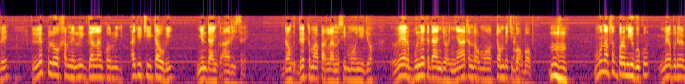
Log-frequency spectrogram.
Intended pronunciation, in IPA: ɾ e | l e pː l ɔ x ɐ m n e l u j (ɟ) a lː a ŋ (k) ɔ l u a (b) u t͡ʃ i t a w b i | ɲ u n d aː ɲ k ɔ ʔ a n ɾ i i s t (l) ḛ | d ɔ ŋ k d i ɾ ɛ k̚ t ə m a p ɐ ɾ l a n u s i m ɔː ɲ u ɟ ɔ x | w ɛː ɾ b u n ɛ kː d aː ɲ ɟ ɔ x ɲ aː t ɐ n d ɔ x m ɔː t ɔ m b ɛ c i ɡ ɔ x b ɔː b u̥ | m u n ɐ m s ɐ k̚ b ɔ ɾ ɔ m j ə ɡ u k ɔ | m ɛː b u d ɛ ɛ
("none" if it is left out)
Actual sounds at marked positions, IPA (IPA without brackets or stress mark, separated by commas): ɡ, k, ɟ, ɾ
